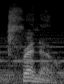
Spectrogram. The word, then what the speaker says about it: Treno: Now, welcome to Treno. That's how it's pronounced? Always read as Trino.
